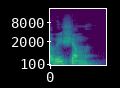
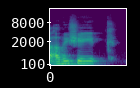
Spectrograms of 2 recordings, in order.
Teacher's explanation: जुड़ने के बाद दंत्य स जो है वो मूर्धन्य श में बदल जाता है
